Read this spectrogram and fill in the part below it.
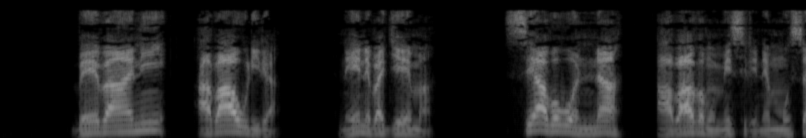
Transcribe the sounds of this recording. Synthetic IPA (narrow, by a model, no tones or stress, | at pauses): βe̞ːβaːni | aβaːwuliɾa̰ | nejeniβaɟe̞ːma̰ | siaβo̞βo̞nːaː | βavamumiːsiɾine̞mːusa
